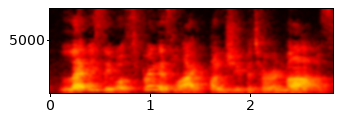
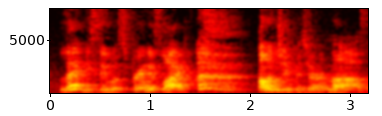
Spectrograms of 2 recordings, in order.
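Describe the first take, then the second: First: The phrase flows without any pause partway through. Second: The phrase is broken by a pause partway through. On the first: The speaker calls it right. "it's the same thing" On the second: The speaker calls it wrong. "You wouldn't say"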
